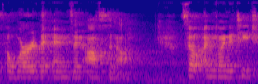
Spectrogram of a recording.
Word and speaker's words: asana: Asana. So it's asana. The at the end is assumed, so you pronounce it asana.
